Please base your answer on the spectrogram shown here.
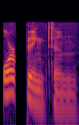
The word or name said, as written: Orpington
